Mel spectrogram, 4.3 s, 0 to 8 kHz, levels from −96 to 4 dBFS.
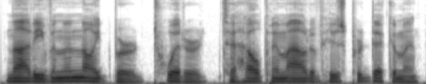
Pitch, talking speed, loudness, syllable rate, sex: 105 Hz, 185 wpm, -18 LUFS, 4.8 syllables/s, male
